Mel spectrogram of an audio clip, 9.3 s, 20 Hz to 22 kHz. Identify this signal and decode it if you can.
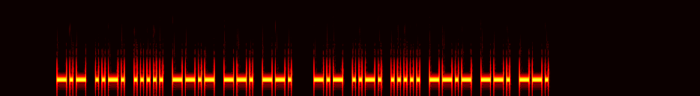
Morse code, heard as a keyed tone, about 28 wpm, 700 Hz. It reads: KF5QGG KF5QGG
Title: USA Call Signs Repeated 2x 28wpm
